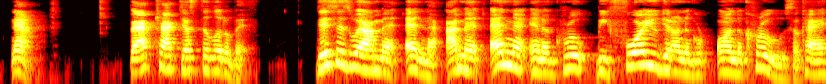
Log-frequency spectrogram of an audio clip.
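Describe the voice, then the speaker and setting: Her tone is bright, sharp and animated, with a slight New York accent. The woman's pitch is medium, with ordinary variation, at a moderate pace. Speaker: YouTube vlogger. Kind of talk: storytime vlog. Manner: casual.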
